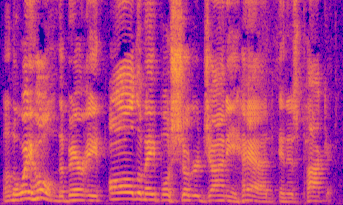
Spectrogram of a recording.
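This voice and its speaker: Male children's story reader, high register, explains as he goes, recorded a little way off the mic. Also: far from the mic. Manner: pauses to explain words and check understanding in plain language. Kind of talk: children's read-aloud with explanatory asides.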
